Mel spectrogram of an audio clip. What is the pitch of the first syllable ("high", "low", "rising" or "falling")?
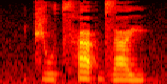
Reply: low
